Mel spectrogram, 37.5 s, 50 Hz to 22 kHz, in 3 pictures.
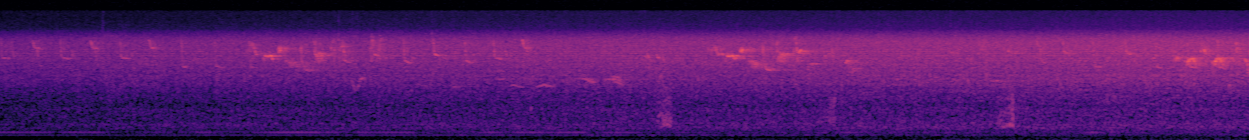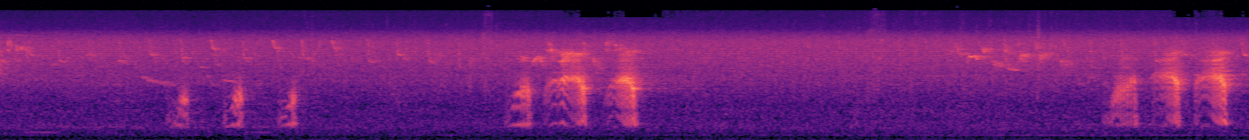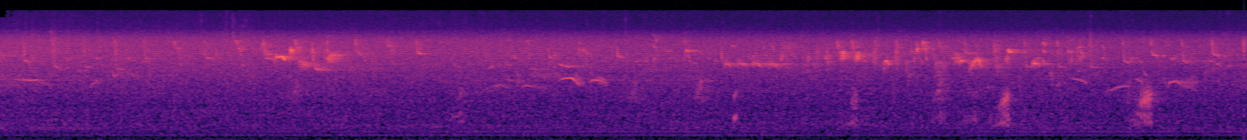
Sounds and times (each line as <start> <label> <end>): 0.0 wind 37.4
6.6 frogs 6.9
9.8 birds 19.2
10.0 frogs 10.2
14.2 frogs 15.6
17.6 frogs 19.1
21.1 birds 37.4
23.5 frogs 25.0
34.3 frogs 35.1
36.3 frogs 36.7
